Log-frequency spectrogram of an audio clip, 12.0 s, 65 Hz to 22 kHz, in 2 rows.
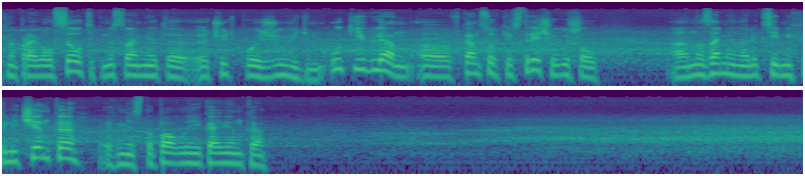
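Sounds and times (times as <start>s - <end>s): football stadium crowd noise: 0.0s - 12.0s.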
